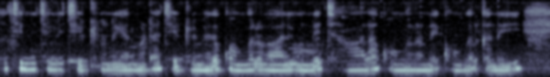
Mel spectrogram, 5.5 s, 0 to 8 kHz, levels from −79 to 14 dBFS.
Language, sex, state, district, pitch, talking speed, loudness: Telugu, female, Andhra Pradesh, Krishna, 180 Hz, 165 wpm, -19 LUFS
